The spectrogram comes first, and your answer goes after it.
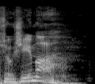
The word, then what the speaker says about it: Tsushima: Ghost of Tsushima.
